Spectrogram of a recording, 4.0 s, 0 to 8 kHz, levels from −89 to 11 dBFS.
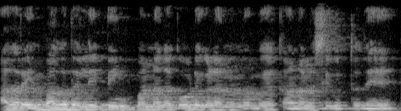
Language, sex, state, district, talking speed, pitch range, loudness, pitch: Kannada, male, Karnataka, Koppal, 120 wpm, 105-120 Hz, -16 LUFS, 110 Hz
